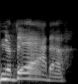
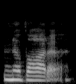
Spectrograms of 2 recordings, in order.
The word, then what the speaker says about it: Nevada: And in case you didn't know, Nevada, the state is Nevada. It's not Nevada. Don't be dignified when you say it. It's Nevada.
